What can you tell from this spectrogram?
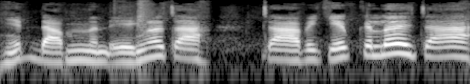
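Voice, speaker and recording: Lively intonation marks a woman's speech. The sound is dry with no echo. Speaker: mushroom forager vlogger. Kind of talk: casual vlog chat. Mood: cheerful, chatty. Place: forest. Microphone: phone near.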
